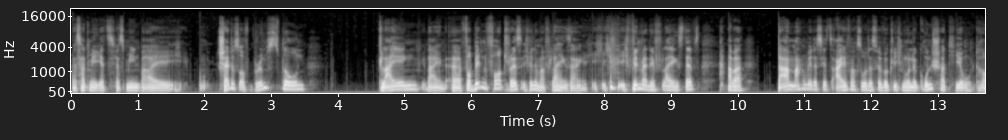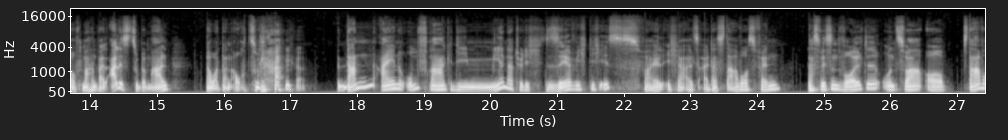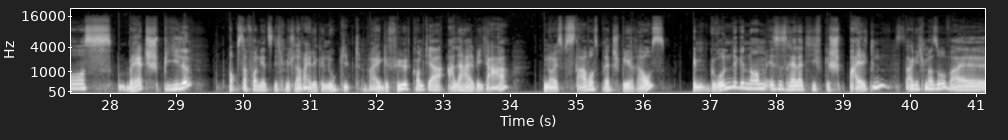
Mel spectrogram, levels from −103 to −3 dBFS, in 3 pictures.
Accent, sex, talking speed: German, male, 160 wpm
